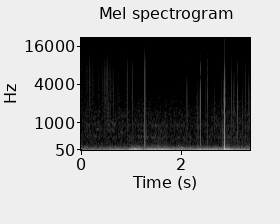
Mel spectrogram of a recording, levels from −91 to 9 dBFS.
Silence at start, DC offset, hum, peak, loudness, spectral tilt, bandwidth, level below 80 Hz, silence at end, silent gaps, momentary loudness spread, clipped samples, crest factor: 0.1 s; under 0.1%; none; -2 dBFS; -41 LUFS; -6 dB/octave; 7.8 kHz; -38 dBFS; 0 s; none; 23 LU; under 0.1%; 28 dB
